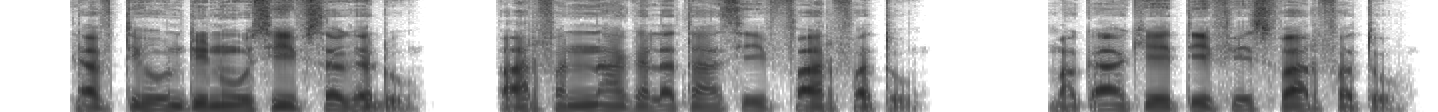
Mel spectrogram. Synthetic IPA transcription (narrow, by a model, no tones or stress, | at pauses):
lɐft̪ɪhʊnd̪ɪnuːsiːfsɐɡɐd̪ʊ | faːɾfɐnːaːɡɐlɐt̪aːsiːfːaːɾfɐt̪ʊ̰ | mɐkʼaːke̞ːt̪iːfɪsfaːɾfɐt̪ʊ̰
